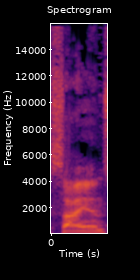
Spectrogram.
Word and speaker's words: cyan: And then, was it cyan? Cyan is the correct pronunciation of the color.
